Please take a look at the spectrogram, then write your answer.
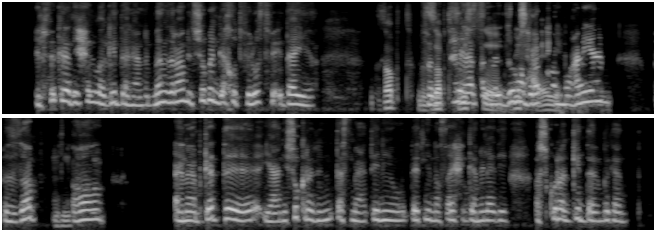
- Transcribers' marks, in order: other background noise; in English: "shopping"
- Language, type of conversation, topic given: Arabic, advice, ليه مش قادر أتخلص من الحاجات المادية اللي عندي؟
